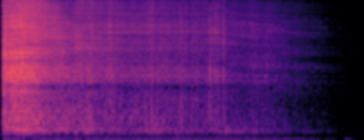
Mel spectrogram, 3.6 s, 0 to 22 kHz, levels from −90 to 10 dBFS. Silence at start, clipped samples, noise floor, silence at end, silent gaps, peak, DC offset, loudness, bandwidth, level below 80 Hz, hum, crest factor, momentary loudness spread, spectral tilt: 0 s; under 0.1%; -63 dBFS; 0.9 s; none; 0 dBFS; under 0.1%; -18 LUFS; over 20 kHz; -66 dBFS; none; 24 dB; 26 LU; 3 dB/octave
